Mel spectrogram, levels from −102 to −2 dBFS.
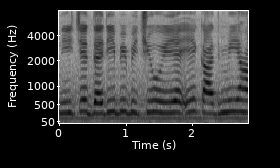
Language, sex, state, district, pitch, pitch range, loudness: Hindi, female, Madhya Pradesh, Katni, 295 Hz, 285-310 Hz, -11 LUFS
